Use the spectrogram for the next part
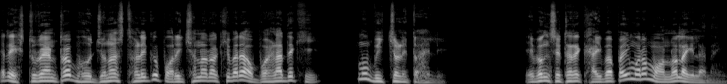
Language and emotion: Odia, disgusted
